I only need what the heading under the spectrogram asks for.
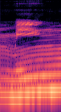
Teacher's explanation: নুন সাকিনের বামে সিন আসছে সিন ইকফার হরফ গুন্না লুকিয়ে করতে হবে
